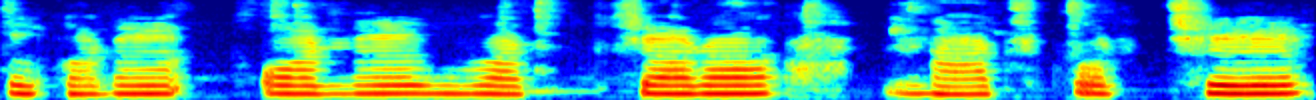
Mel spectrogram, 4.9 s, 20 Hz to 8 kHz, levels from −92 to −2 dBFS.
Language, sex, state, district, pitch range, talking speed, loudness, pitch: Bengali, female, West Bengal, Dakshin Dinajpur, 235-240 Hz, 60 wpm, -15 LUFS, 235 Hz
